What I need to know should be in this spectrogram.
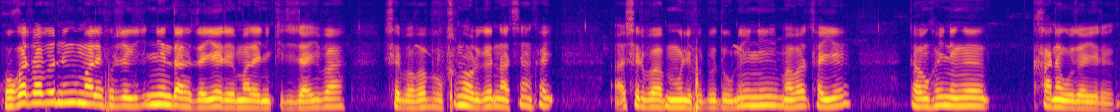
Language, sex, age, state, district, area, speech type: Bodo, male, 60+, Assam, Udalguri, rural, spontaneous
